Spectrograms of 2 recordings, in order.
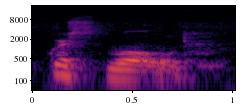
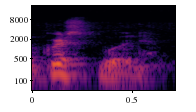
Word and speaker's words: Gristwood: made 16th century europe by sarah griswold no grist wood i keep mispronouncing her last name this is a history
